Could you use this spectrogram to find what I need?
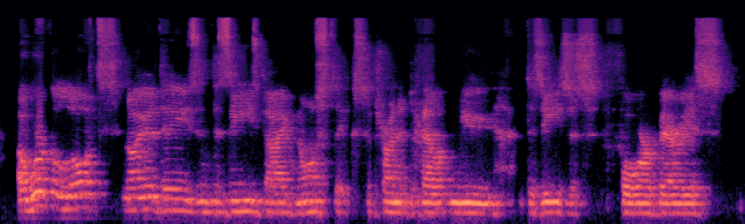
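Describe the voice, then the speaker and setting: There is audible room echo as a man speaks at a fairly slow pace. His pitch is medium, with ordinary pitch variation. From Northern Ireland, north coast. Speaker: livestock nutrition researcher. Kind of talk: lecture. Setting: meeting with audience. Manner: halting, many fillers.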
